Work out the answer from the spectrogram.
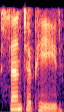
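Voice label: "centipedes", US English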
